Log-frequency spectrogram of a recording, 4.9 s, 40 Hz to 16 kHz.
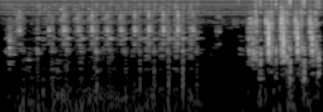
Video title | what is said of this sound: Radioking TX18S First Look | i'm just kind of shaking it a little bit and man it rattles it rattles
